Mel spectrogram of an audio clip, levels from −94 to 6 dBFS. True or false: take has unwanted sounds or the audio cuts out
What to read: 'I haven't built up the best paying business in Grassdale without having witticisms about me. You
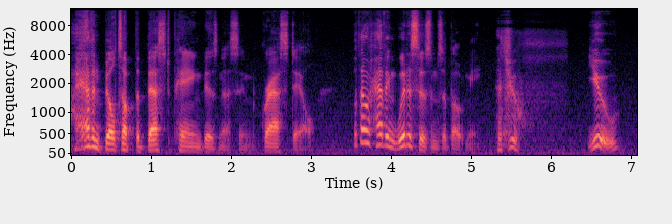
true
